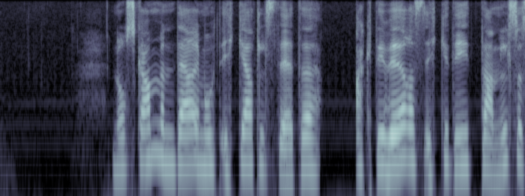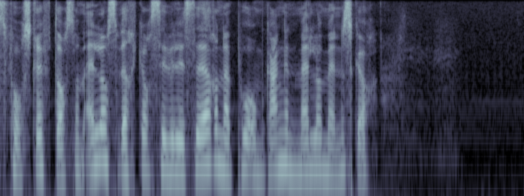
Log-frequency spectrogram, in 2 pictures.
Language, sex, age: Norwegian, female, 47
